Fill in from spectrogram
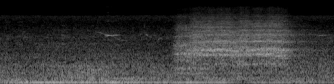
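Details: A neighbour's caged macaw, one of several that squawk each morning and make a racket when anyone passes, gives a single harsh, rasping squawk of about a second after a stretch of low, steady hum.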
